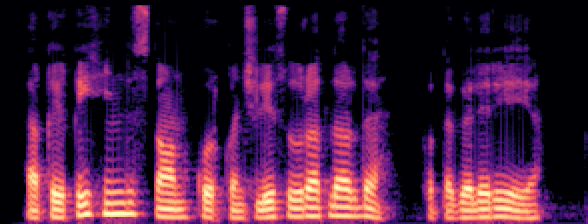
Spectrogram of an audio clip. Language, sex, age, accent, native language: Uzbek, male, 35+, Andijon, Uzbek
